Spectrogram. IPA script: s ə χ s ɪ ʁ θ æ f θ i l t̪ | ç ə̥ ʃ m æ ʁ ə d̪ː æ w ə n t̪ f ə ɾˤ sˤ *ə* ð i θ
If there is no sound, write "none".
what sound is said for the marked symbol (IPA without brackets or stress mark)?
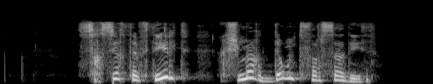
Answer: ɑ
